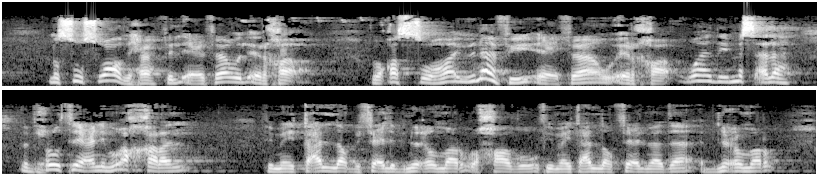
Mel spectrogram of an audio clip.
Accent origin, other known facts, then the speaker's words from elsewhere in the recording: Aden, Yemen; عندنا في عدن يقولونه فوفل حالي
